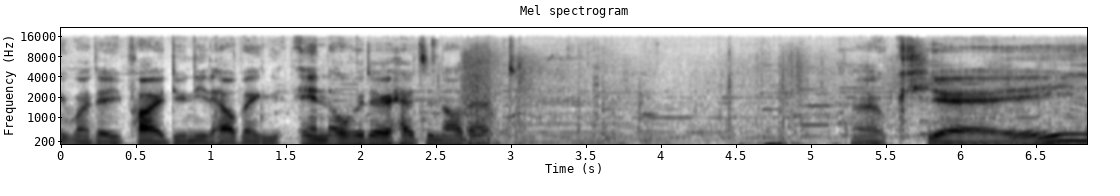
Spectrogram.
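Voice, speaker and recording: Low-voiced man rambling over game music. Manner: rambling, thinking aloud. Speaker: gamer, let's play host. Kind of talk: casual gameplay commentary.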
